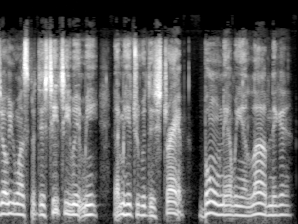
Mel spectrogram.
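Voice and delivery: ordinary delivery

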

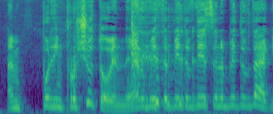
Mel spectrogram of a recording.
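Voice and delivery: high, loud hammed-up Italian chef voice; mock Italian accent. Friend retelling a pasta story, suddenly hammed-up Italian. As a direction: slip into an over-the-top Italian accent mid-story. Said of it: "I'll do a voice".

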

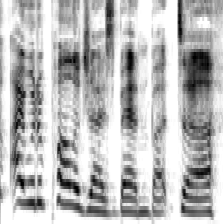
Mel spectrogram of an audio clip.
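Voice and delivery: normal talking voice

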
